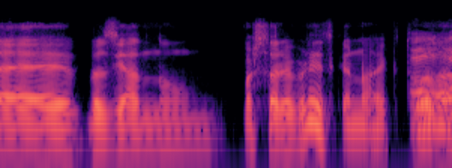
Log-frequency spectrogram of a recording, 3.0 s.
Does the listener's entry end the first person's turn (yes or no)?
yes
